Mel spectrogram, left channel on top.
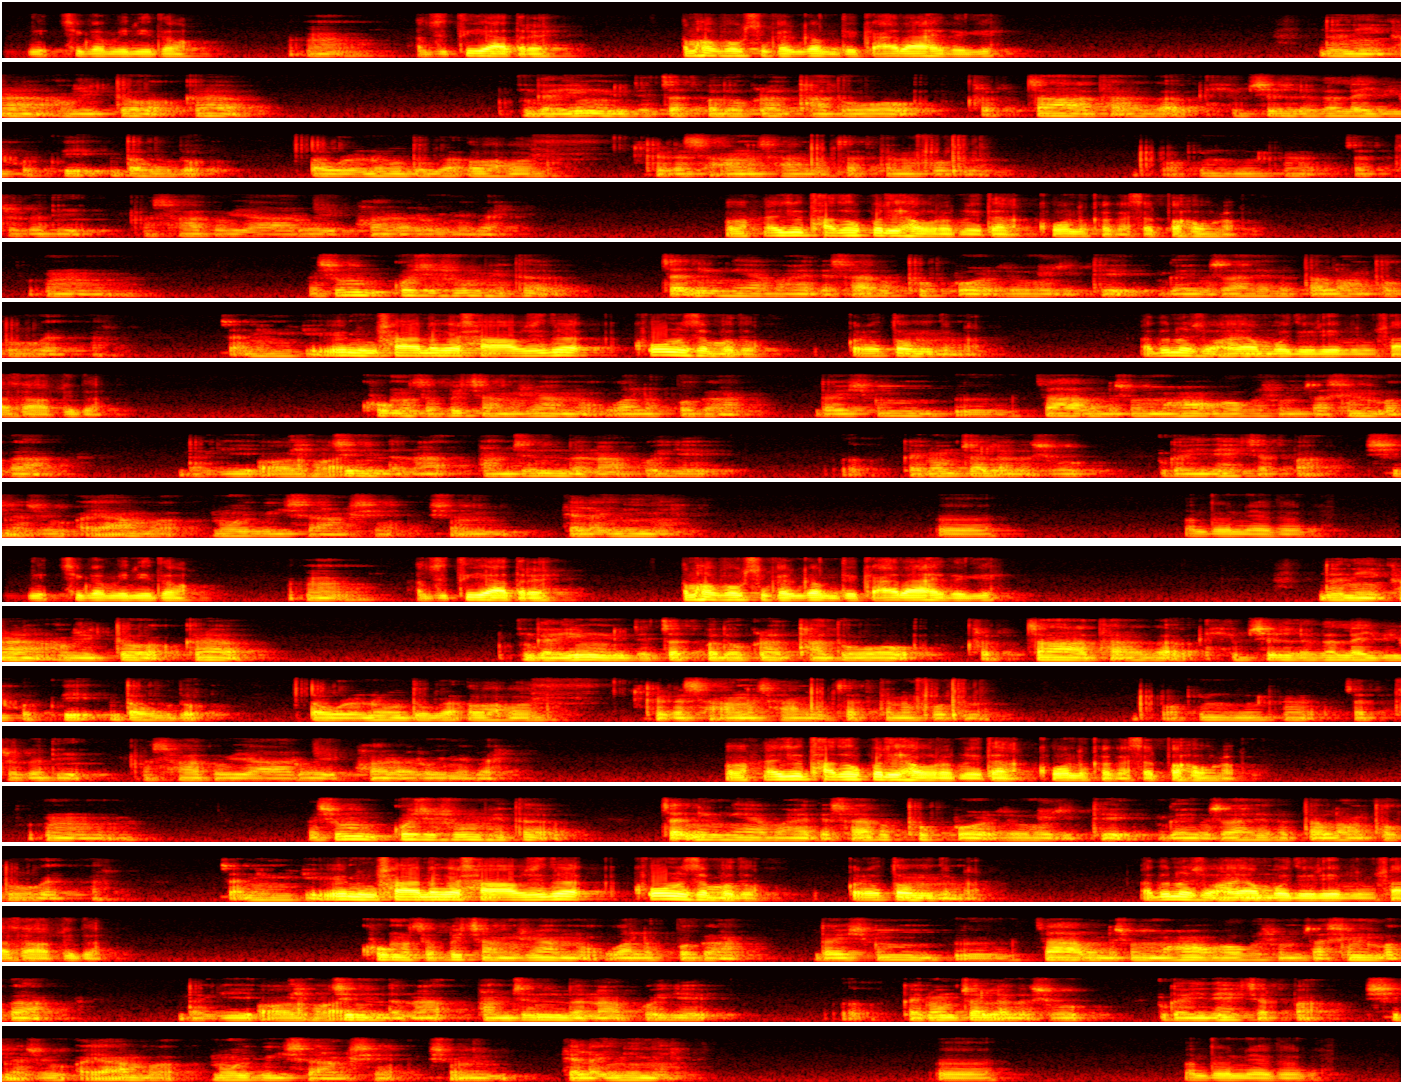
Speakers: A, on the right; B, on the right.
A: ꯆꯤꯡꯉꯝꯃꯤꯅꯤꯗꯣ
B: ꯎꯝ
A: ꯍꯧꯖꯤꯗꯤꯤ ꯌꯥ ꯠꯇ꯭ꯔꯦ ꯑꯃꯐꯥꯎ ꯈꯟ ꯉꯝꯗꯦ ꯀꯥꯏꯔ ꯍꯥꯏꯗꯒꯤ
B: ꯑꯗꯨꯅꯤ ꯈꯔ ꯍꯧꯖꯤꯛꯇꯣ ꯈꯔ ꯒꯥꯔꯤ ꯅꯨꯡꯅꯤꯗ ꯆꯠꯄꯗꯣ ꯈꯔ ꯊꯥꯗꯣꯛꯑꯣ ꯈꯔ ꯆꯥꯔ ꯊꯛꯑꯒ
A: ꯎꯝ
B: ꯍꯦꯞꯆꯤꯜꯂꯒ ꯂꯩꯕꯤ ꯈꯣꯠꯄꯤ ꯇꯧꯕꯗꯣ ꯇꯧꯔꯅꯨ ꯑꯗꯨꯒ
A: ꯍꯣꯏ ꯍꯣꯏ
B: ꯈꯔ ꯈ ꯁꯥꯡꯅ ꯁꯥꯡꯅ ꯆꯠꯇꯅ ꯈꯣꯠꯇꯅ ꯋꯥꯋꯀꯤꯡ ꯋꯀꯤꯡ ꯈꯔ ꯆꯠ ꯅꯠꯇ꯭ꯔꯒꯗꯤ ꯅꯁꯥꯗꯣ ꯌꯥꯔꯔꯣꯏ ꯐꯔꯔꯣꯏꯅ ꯥꯏ
A: ꯍꯣꯏ ꯑꯩꯁꯨ ꯊꯥꯗꯣꯛꯄꯗꯤ ꯍꯧꯔꯕꯅꯤꯗ ꯈꯣꯟꯅ ꯈꯒ ꯆꯠꯄ ꯍꯧꯔꯕꯅꯤ
B: ꯎꯝ ꯁꯨꯝ ꯈꯨꯁꯨ ꯁꯨꯝ ꯍꯦꯇꯥ ꯆꯠꯅꯤꯡꯉꯦꯕ ꯍꯥꯏꯗꯤ ꯑ ꯏꯁꯁꯥꯏꯕꯛ ꯊꯣꯛꯄ ꯑꯣꯏꯔꯁꯨ ꯍꯧꯖꯤꯛꯇꯤ ꯒꯥꯔꯤ ꯃꯆꯥꯁꯤꯗ ꯇꯠꯂꯥꯎꯒ ꯊꯧꯗꯣꯛꯑꯒ ꯆꯠꯅꯤꯡꯕꯤ
A: ꯅꯨꯡꯁꯥꯅꯪꯒ
B: ꯑꯗꯨꯒꯤꯗ
A: ꯁꯥꯕꯁꯤꯅ
B: ꯇꯧ
A: ꯈꯣꯡꯅ ꯆꯠꯄꯗꯣ
B: ꯍꯣꯏ
A: ꯀꯩꯅꯣ ꯇꯧꯋꯤꯗꯅ
B: ꯎꯝ
A: ꯑꯗꯨꯅꯁꯨ
B: ꯃꯥꯅꯤ
A: ꯑꯌꯥꯝꯕ ꯑꯣꯏꯗꯣꯏꯔꯤꯕ ꯅꯨꯡꯁꯥ ꯁꯥ ꯍꯥꯞꯕꯁꯤꯗꯣ
B: ꯈꯣꯡꯅ ꯆꯠꯄꯒꯤ ꯆꯥꯡꯁꯨ ꯌꯥꯝꯅ ꯋꯥꯠꯂꯛꯄꯒ ꯑꯗꯩ ꯁꯨꯝ
A: ꯎꯝ
B: ꯆꯥꯕꯅ ꯁꯨꯝ ꯃꯍꯥꯎ ꯑꯍꯥꯎꯕ ꯁꯨꯝ ꯆꯥꯁꯤꯟꯕꯒ ꯑꯗꯒꯤ
A: ꯍꯣꯏ
B: ꯍꯤꯞꯆꯤꯟꯗꯅ
A: ꯍꯣꯏ
B: ꯐꯝꯖꯤꯟꯗꯅ ꯑꯩꯈꯣꯏꯒꯤ
A: ꯎꯝ
B: ꯀꯩꯅꯣꯝ ꯆꯜꯂꯒꯁꯨ ꯁꯨ ꯒꯥꯔꯤꯗ ꯍꯦꯛ ꯆꯠꯄ ꯁꯤꯅꯁꯨ ꯑꯌꯥꯝꯕ ꯅꯣꯏꯕꯒꯤ ꯆꯥꯡꯁꯦ ꯁꯨꯝ ꯆꯦꯜꯂꯛꯏꯅꯦ
A: ꯎꯝ ꯑꯗꯨꯅꯤ ꯑꯗꯨꯅꯤ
